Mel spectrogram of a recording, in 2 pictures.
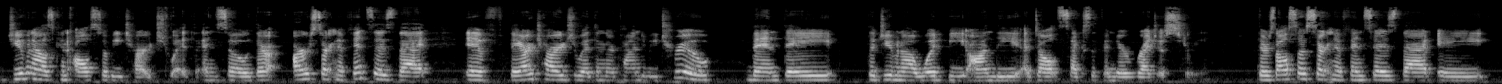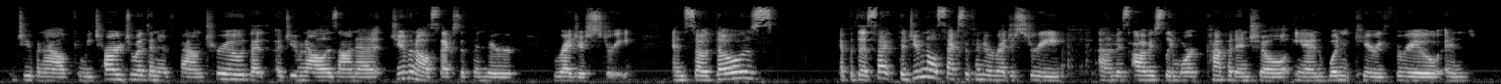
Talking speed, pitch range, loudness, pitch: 160 wpm, 180-215 Hz, -18 LUFS, 195 Hz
